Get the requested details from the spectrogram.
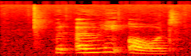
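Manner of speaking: ordinary delivery, nothing marked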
